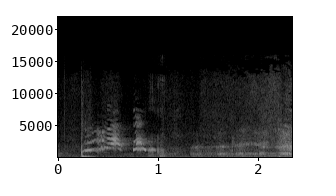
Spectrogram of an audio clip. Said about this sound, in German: Wenn du ihn magst, miau zweimal.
